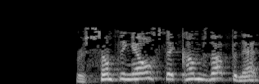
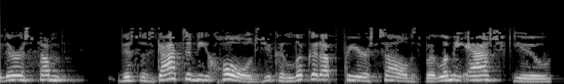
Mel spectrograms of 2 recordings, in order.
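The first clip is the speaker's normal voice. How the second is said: normal talking voice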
